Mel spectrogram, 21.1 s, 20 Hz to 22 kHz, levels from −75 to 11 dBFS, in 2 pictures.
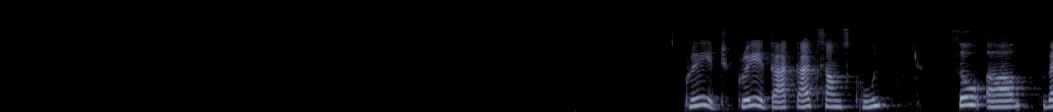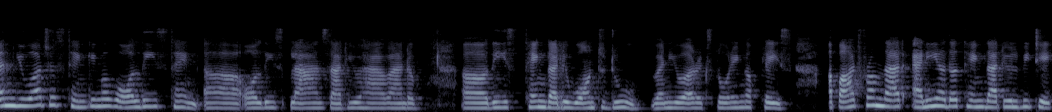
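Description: From the start, the speech is rough and grainy, which points to low-delay AAC compression, likely AAC-ELD at around 32 kbps. The short frames blur pitch harmonics. On a spectrogram the harmonic stripes look smeared, with noise filling the gaps between them and a thin, synthetic-looking top band.

AAC frame loss with concealment occurs at 0.50–0.56 s (about 60 ms), then briefly at 8.60–8.65 s, 16.13–16.18 s and 20.36–20.40 s. Each time, the decoder stands in for missing audio by reusing the last good spectrum, producing a smeared, phasey patch. These show as blurred, noisy columns on a spectrogram, with flattened envelopes in the waveform.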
